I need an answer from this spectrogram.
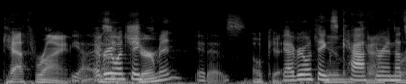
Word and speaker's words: Kathrein: at then Mr Evan sorry Evan uh Katherine welcome Katherine hello thank you for having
